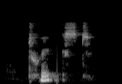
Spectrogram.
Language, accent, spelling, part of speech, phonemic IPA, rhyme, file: English, Southern England, twixt, preposition, /twɪkst/, -ɪkst, LL-Q1860 (eng)-twixt.wav
- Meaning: Synonym of betwixt (“between”)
